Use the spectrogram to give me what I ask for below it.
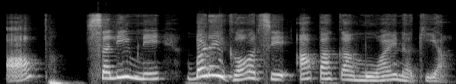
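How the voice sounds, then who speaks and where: A woman reads a children's story aloud in an expressive storybook manner. Her voice is high and swings up and down. She takes each phrase slowly and clearly.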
